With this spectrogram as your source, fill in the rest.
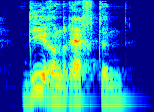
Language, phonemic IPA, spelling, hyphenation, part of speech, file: Dutch, /ˈdiː.rə(n)ˌrɛx.tə(n)/, dierenrechten, die‧ren‧rech‧ten, noun, Nl-dierenrechten.ogg
- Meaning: animal rights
